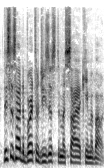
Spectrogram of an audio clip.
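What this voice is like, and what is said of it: Very fast reading with an accent. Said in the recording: “I'm going to read through this very quickly ... your brain will start adjusting to my accent ... even though I'm speaking it very quickly”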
